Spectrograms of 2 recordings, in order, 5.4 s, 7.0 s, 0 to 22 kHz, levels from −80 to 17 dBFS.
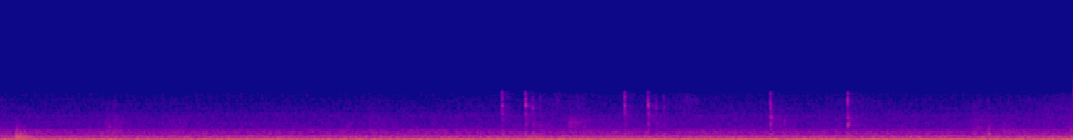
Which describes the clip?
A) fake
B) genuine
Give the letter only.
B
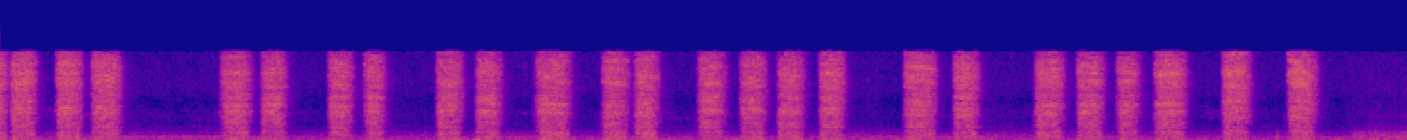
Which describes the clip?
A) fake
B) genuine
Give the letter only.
B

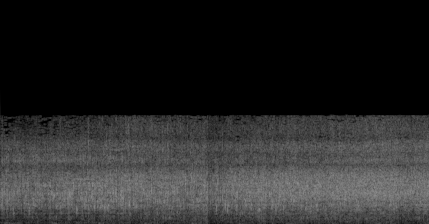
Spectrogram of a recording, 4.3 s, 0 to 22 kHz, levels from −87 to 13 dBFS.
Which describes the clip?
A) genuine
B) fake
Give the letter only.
A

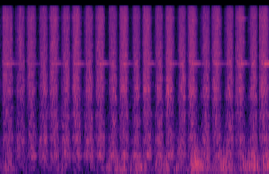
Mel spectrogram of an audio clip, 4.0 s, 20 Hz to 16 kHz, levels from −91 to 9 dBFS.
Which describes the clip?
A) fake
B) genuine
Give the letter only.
A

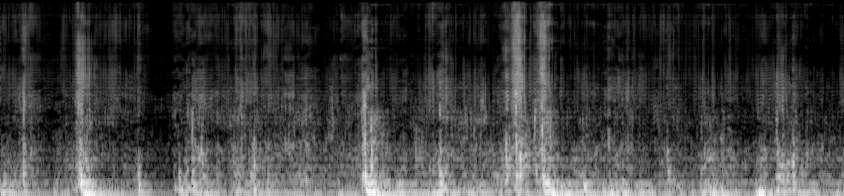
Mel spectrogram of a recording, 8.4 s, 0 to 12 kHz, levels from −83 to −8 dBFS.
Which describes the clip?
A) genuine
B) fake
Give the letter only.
B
